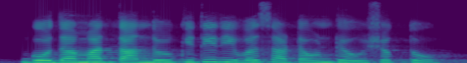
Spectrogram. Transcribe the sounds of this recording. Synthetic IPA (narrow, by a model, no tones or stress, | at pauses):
ɡod̪amat̪̚ːãnd̪uɾkit̪iːd̪iʋəsaʈʰəuːɳʈʰeuɕək̚t̪o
